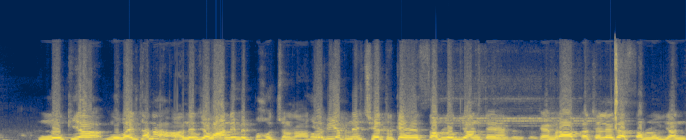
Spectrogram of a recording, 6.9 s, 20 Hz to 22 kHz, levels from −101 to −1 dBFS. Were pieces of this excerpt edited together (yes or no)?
yes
